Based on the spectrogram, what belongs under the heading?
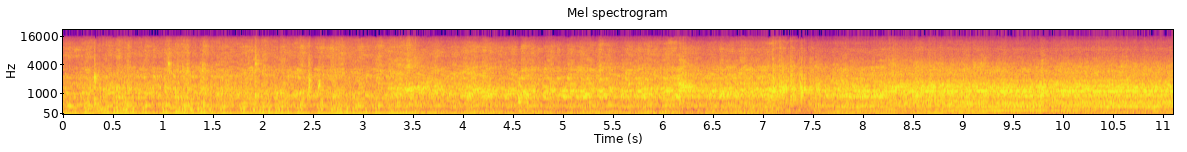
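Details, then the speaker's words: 1958 Chevy Apache barn-find truck, sat about 20 years, put in gear; engine idles fairly evenly, then revs climb steadily but the truck won't pull; owner suspects it needs a clutch. "I'm going try to put this thing in gear and see what it does now [Applause] [Applause] I think we just need a clutch I don't know"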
